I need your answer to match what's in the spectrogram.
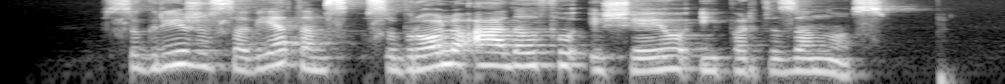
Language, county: Lithuanian, Marijampolė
